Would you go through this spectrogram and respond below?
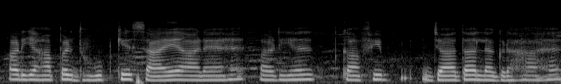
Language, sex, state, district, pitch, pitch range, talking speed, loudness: Hindi, female, Bihar, Araria, 210 Hz, 200-225 Hz, 170 wpm, -26 LUFS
